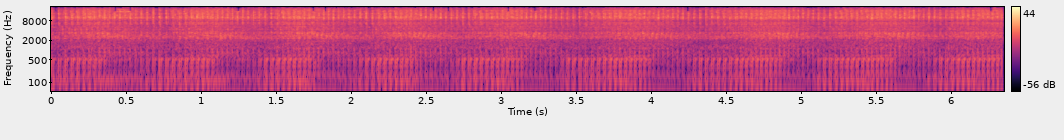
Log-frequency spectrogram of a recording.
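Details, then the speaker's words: Sportsman 2000 W four-stroke generator under a 1500 W space heater load before repair: engine note swells and sags about 85 times a minute, never settling. The governor is thought to be too sensitive, overreacting and bogging the engine. "e problem I think with the governor is that it's too sensitive so I'm going to move the spring to here and hopefully that'll make it CU because what happens is it responds too violently and then it buls the engine down"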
